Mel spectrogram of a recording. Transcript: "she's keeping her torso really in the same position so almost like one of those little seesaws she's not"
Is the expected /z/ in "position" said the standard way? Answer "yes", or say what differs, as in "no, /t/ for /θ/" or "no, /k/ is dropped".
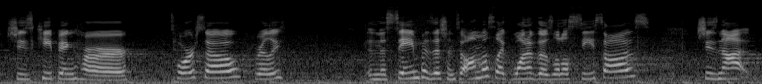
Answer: yes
